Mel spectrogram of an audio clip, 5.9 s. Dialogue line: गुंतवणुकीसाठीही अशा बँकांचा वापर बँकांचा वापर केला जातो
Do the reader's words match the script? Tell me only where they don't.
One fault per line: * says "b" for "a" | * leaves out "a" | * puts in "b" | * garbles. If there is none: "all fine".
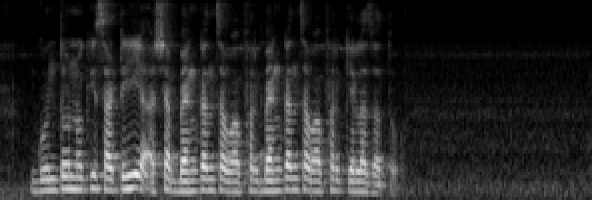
all fine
